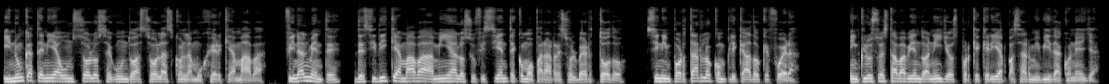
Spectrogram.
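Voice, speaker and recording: A man reads a first-person story aloud, moving at a rapid clip. His voice sits at an ordinary middle pitch, and the recording is dry and close. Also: dry recording. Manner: brisk, steady storytelling read. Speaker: narrator.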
